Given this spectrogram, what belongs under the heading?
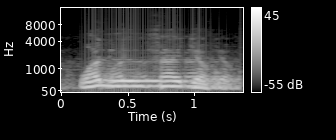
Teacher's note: Misalkan wal fajr beda, karena zaman atau waktu yang diperlukan untuk mengucapkan tadi jim yang sukun itu nggak boleh lama, dia harus singkat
